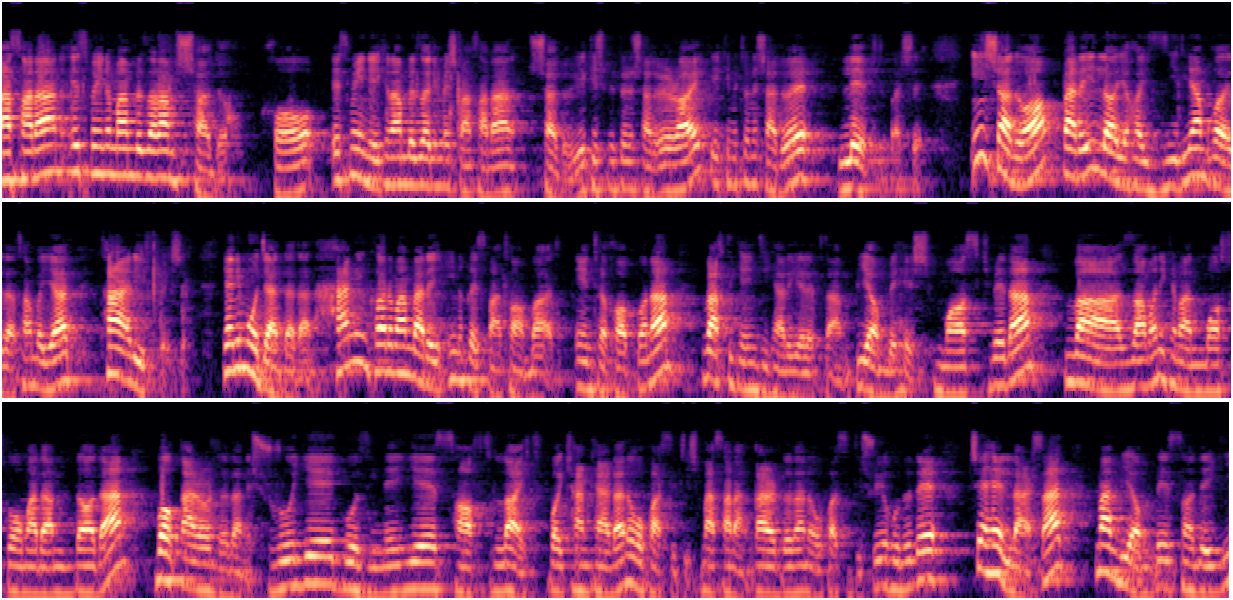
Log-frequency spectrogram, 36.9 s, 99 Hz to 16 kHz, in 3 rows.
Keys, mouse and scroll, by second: 0.0-1.0 typing, 1.2 Return, 2.4 click, 3.2-4.5 typing, 8.6 ctrl+click, 10.8 ctrl+click, 12.3 click, 13.3 ctrl+alt+shift+n, 14.2 ctrl+alt+shift+b, 14.9 alt+right click, 15.4-16.9 drag, 16.9 d, 18.6 ctrl+click, 19.6-26.9 drag, 30.5 KP_4, 32.2-36.8 drag.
